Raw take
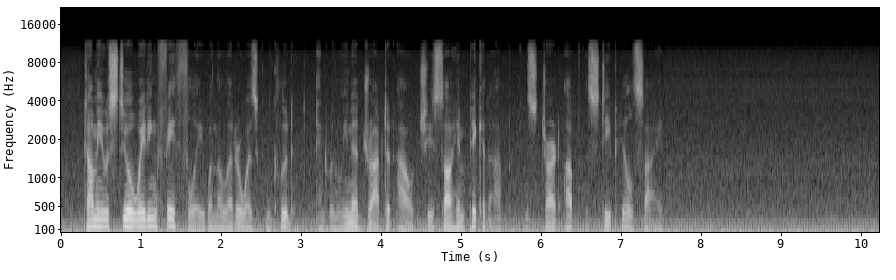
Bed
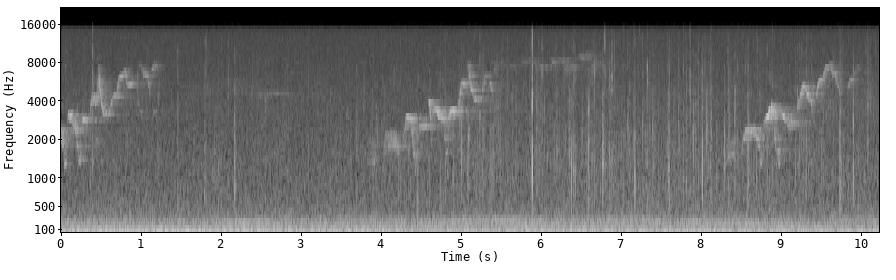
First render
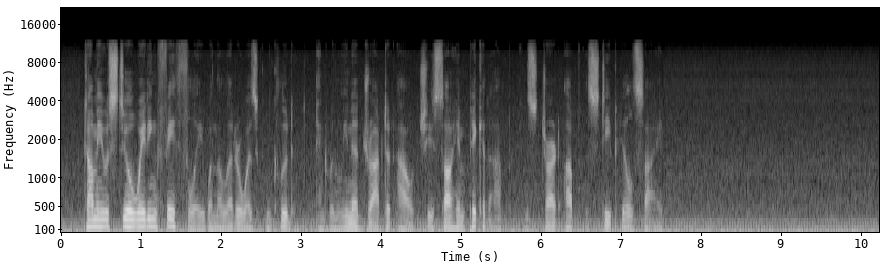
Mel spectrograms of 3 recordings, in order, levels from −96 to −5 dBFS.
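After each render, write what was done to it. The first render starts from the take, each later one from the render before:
no processing that can be heard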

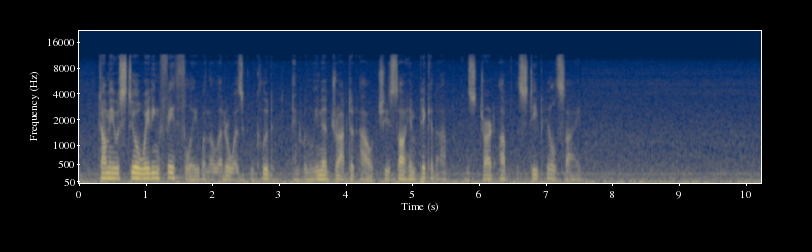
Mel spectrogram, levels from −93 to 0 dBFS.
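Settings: hum removal 50 Hz, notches 4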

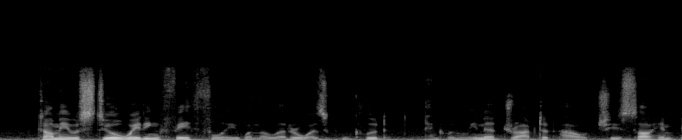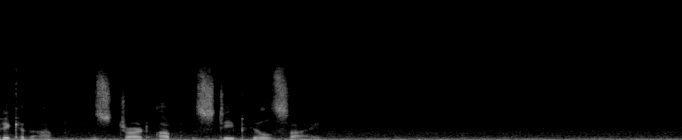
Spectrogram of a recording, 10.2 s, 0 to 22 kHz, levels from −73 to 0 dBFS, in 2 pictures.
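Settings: broadband denoise 8 dB, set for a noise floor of −45 dBFS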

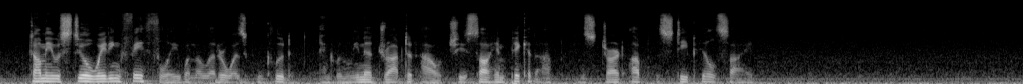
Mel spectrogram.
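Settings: level +7 dB

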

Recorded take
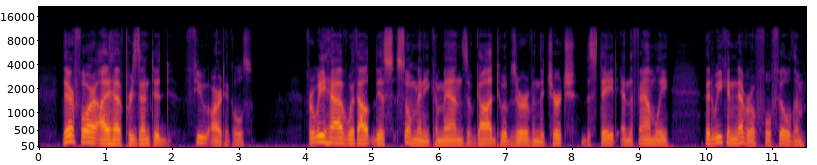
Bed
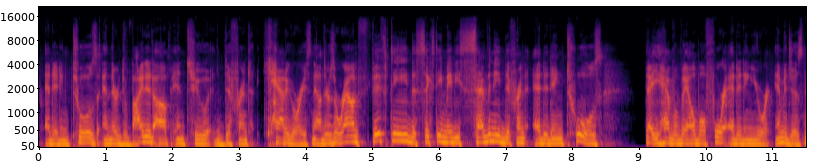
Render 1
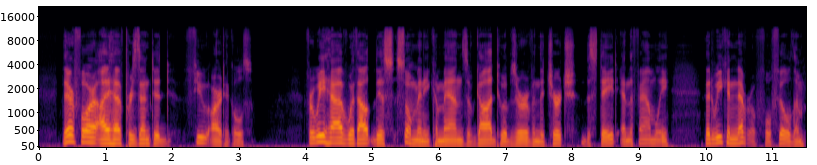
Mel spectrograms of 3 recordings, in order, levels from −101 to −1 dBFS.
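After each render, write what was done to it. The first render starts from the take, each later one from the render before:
0:08.92–0:09.34: output level in coarse steps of 13 dB
0:10.59–0:11.11: fade in, from −22.5 dB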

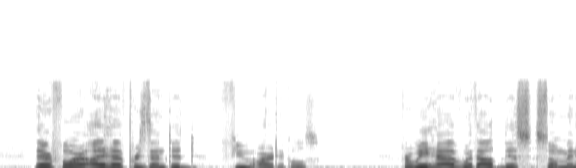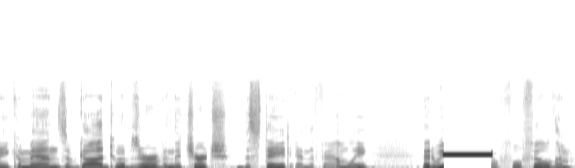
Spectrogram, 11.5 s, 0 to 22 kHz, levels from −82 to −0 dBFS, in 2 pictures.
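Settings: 0:02.99–0:04.53: high-frequency loss of the air 51 metres
0:08.60–0:09.13: downward compressor 5 to 1, threshold −44 dBFS
0:10.19–0:10.68: beep over 1,950 Hz −22.5 dBFS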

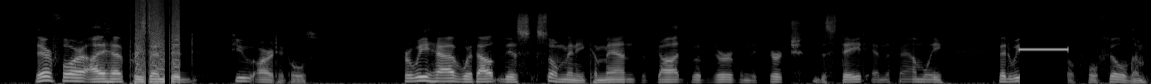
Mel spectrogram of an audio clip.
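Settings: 0:01.35–0:01.80: log-companded quantiser 2 bits
0:06.24–0:07.92: expander for the loud parts 2.5 to 1, over −46 dBFS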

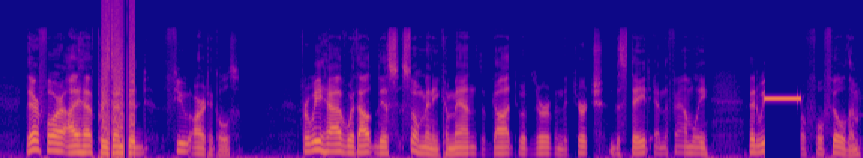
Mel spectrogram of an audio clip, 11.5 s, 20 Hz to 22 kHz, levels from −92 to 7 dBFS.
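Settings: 0:06.98–0:07.48: high-frequency loss of the air 100 metres
0:09.38–0:10.63: low-pass filter 4,900 Hz 24 dB per octave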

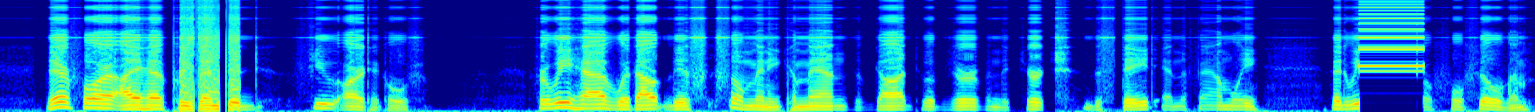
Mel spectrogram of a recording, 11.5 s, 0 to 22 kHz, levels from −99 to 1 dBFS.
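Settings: samples sorted by size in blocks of 8 samples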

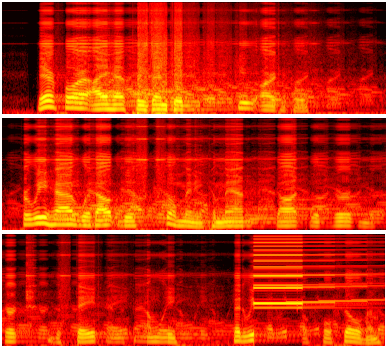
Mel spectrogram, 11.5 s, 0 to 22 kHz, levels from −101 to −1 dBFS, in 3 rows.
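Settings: echo with shifted repeats 325 ms, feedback 58%, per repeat +96 Hz, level −14 dB
spring reverb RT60 3.2 s, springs 42 ms, chirp 65 ms, DRR 17 dB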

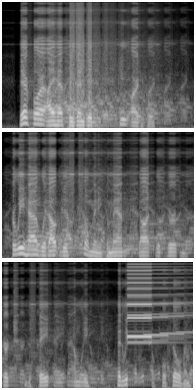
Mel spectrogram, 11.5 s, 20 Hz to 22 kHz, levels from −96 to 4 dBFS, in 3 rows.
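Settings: level +10 dB

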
